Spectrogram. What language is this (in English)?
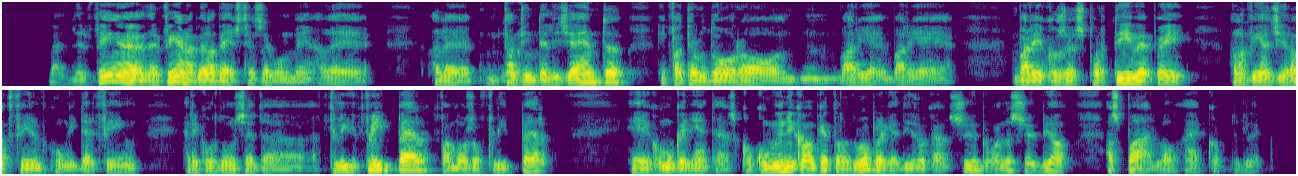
Piedmontese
